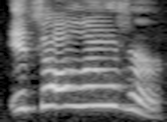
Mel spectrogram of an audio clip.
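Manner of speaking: high, alarmed shout from the brother. A narrator's reading. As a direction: shout it as a cry of doom. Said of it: "shouted her brother".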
